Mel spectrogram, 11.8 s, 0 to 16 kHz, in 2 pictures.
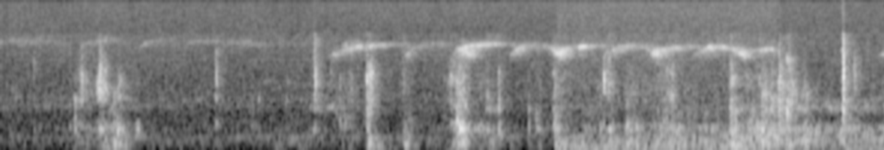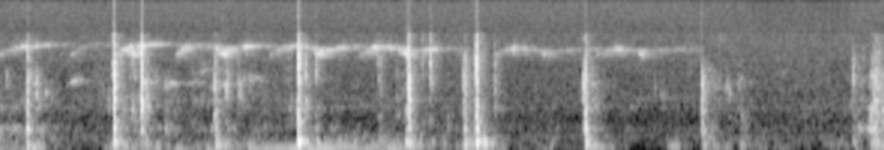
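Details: Kestrels feeding at their nest in Théding, France, 25 June 2023, with prey being pulled at: a long series of high, thin, arched squeals mixed with many sharp clicks, taps and scraping knocks.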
